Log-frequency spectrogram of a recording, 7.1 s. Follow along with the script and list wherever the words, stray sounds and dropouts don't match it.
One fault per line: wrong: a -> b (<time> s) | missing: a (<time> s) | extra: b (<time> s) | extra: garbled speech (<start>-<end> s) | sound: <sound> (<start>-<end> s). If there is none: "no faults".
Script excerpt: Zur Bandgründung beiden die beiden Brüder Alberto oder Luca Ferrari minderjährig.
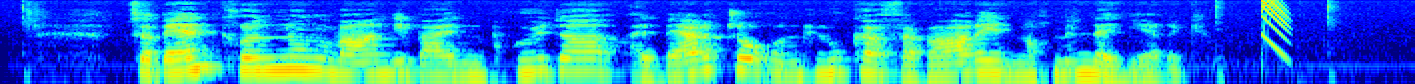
wrong: beiden -> waren (1.7 s)
wrong: oder -> und (3.7 s)
extra: noch (5.0 s)
sound: chirp (6.3-6.5 s)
